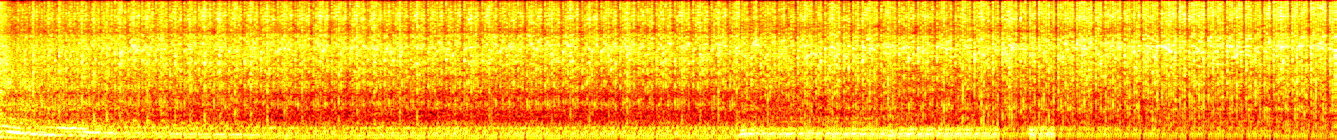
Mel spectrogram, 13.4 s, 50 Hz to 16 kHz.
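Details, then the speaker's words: Honda CB750 under restoration, first start on choke with a squirt of fuel, small jets, running a bit rich: choppy, lopsided idle that stays ragged through a light rev; misfire, one cylinder not firing. "Lovely and quiet, but we've got a cylinder that's out, so hope you enjoy."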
